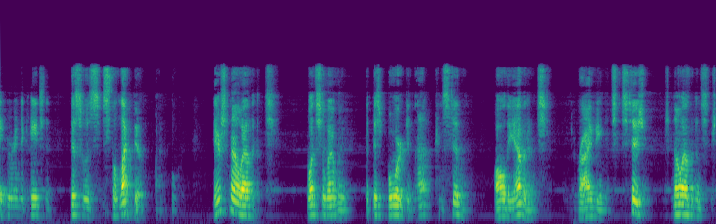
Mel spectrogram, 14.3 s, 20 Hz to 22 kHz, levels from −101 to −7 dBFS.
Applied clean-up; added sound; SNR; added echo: neural mask model DeepFilterNet 3.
